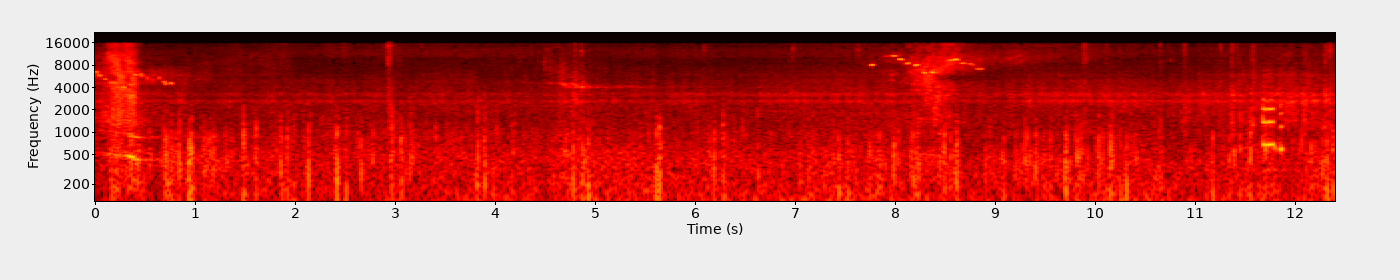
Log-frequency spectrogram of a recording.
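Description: Bicycle riding noise picked up by a handlebar-mounted action cam at fast-forward speed: a dense run of small rattling clicks from the bike over steady wind and tyre noise. There are brief louder whooshes at the start, about five seconds in and about eight seconds in.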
